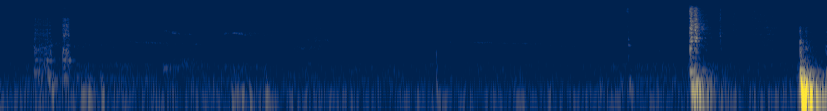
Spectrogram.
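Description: Light handling clicks from an empty plastic oil bottle, then a single sharp knock about three and a half seconds in, against a quiet background.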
